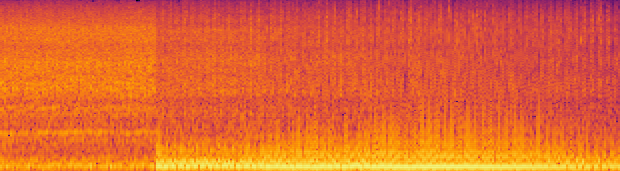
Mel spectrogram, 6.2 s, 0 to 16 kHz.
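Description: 454 cubic-inch Chevrolet V8 idling steadily with a slightly pulsing beat, freshly fitted with roller rockers and new rocker studs and running after its valve-train rebuild. About a second and a half in it jumps louder as it is heard at the exhaust tailpipes, then drops a little toward the end.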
